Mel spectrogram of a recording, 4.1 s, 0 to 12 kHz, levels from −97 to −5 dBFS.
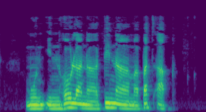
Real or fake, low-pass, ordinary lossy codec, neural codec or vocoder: real; 7.2 kHz; MP3, 48 kbps; none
